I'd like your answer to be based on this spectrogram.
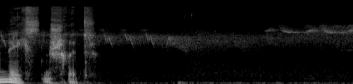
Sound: birds chirping

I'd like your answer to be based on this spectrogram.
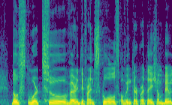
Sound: none

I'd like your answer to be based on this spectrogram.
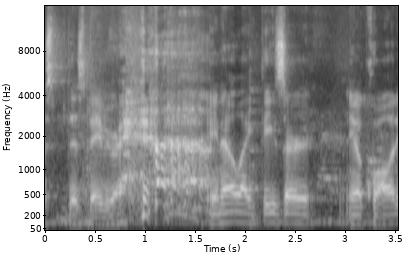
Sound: laughing

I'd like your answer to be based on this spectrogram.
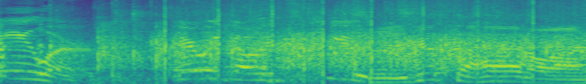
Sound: clapping

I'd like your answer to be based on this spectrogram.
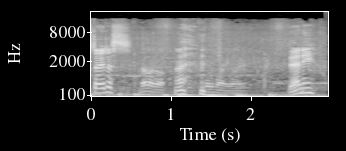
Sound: laughing

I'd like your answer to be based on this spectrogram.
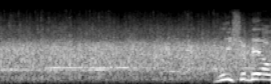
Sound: applause

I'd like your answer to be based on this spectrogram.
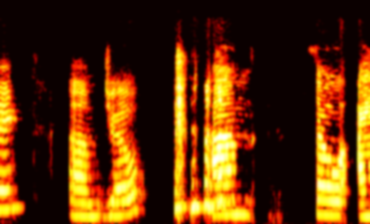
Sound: laughs

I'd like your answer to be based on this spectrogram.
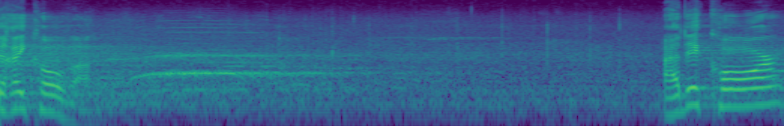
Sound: graduates cheer

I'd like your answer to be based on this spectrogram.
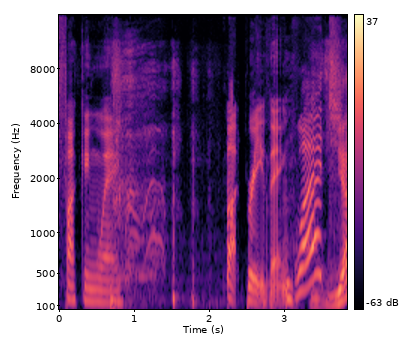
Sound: laughs

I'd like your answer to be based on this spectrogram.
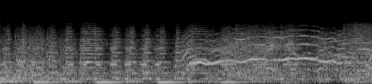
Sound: woman screams

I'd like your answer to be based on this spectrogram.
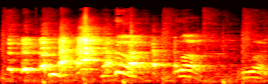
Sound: laughing

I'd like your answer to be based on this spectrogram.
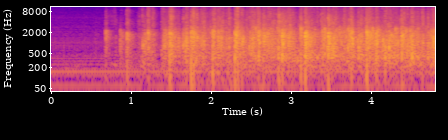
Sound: audience clapping

